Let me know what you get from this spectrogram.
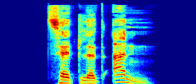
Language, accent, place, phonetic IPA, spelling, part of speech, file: German, Germany, Berlin, [ˌt͡sɛtlət ˈan], zettlet an, verb, De-zettlet an.ogg
- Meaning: second-person plural subjunctive I of anzetteln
